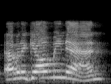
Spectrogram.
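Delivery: cheeky Cockney question, rising; mock Cockney English accent. Twin answering twin in mock Cockney accent. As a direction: ham up a London accent. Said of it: "our proper English accents on".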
